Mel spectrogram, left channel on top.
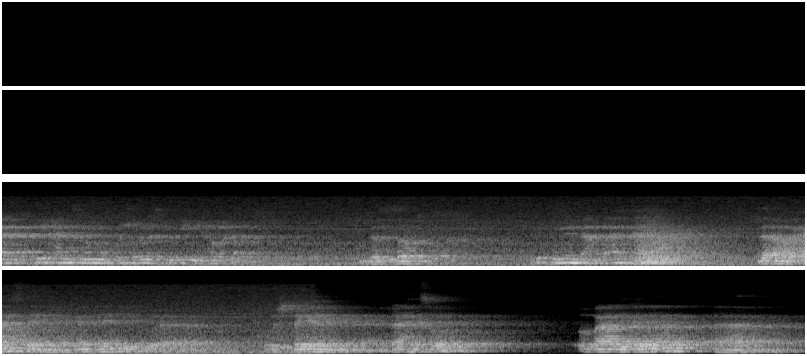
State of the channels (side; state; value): left; silent; digital silence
